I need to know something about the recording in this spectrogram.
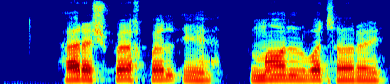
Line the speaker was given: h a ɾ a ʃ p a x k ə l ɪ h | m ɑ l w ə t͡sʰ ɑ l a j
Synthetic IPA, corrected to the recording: h a ɾ a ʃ p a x p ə l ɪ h | m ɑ l w ə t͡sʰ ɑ ɾ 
